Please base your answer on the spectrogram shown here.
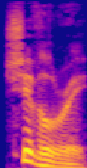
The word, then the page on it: chivalry: anglais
